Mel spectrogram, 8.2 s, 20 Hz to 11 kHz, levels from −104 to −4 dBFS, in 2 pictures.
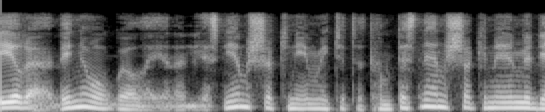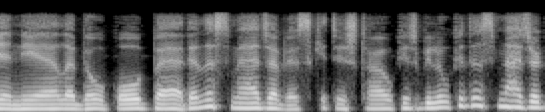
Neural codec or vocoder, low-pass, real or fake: codec, 16 kHz, 0.5 kbps, FunCodec, trained on LibriTTS, 25 frames a second; 7.2 kHz; fake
